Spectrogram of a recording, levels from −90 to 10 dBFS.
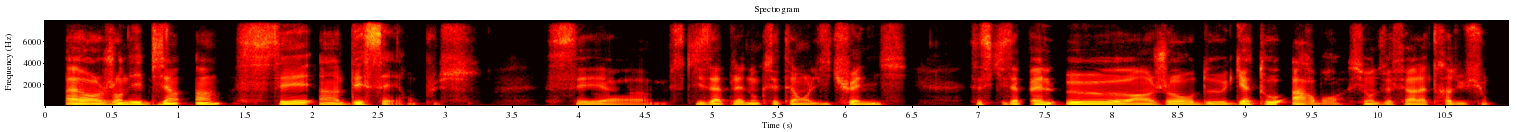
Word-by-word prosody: Alors, 115 -6 +4
j'en 120 +8 +4
ai 165 -1 +5
bien 115 0 +2
un. 135 +10 +2
C'est 135 +3 0
un 95 -4 0
dessert, 130 +9 +2
en - - -15
plus. - - -14 0.5
C'est, 90 +2 -5
hem, 75 -4 -8
ce - - -12
qu'ils 110 -2 -2
appelaient 125 +8 0
donc 110 -6 -3
c'était - - -3
en 85 -3 -3
Lituanie. 85 0 -3 0.4
C'est - - -6
ce - - -1
qu'ils - - -8
appellent, 125 0 +2
eux, 120 -4 +5
un 95 +1 0
genre 105 +3 0
de 95 -2 -2
gâteau 105 +6 +2
arbre 90 -7 -2
si - - -8
on 95 - 0
devait 90 +1 -5
faire 90 +1 -2
la 85 - -1
traduction. 85 -1 -6
105 Hz, 190 wpm, -25 LUFS, 90-125 Hz, 0.5 s, ai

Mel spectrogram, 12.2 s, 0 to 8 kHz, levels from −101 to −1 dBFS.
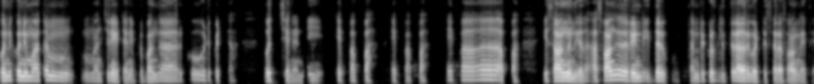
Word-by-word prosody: కొన్ని 145 +1 +2
కొన్ని 150 -1 +7
మాత్రం 150 +4 +1 0.6
మంచినే 125 +1 -3
హిట్టయిని. 110 -2 -9
ఇప్పుడు 115 +1 -17
బంగారు 130 +2 -4
కోడి 85 -1 -9
పిట్ట - - -12 0.6
వచ్చెనండి 115 -5 -10 0.4
ఏయ్ 140 - -12
పాప! 135 -1 -11 0.5
ఏయ్ 130 - -17
పాప! 120 -1 -17 0.5
ఏయ్, 155 +1 -12
పాప 165 0 0 0.5
ఈ - - -6
సాంగుంది 140 -3 +7
గదా! 110 - -6
ఆ - - +3
సాంగు 160 +3 +6 0.2
రెండ్ 135 +1 +3
ఇద్దరు 130 +2 +2 0.4
తండ్రి, 120 +2 -6
కొడుకులిద్దరూ 135 -1 -2
ఆదరగొట్టేసారు, 120 -4 +1
ఆ - - -29
సాంగునైతే. 105 0 -5
135 Hz, 135 wpm, -23 LUFS, 120-140 Hz, 0.6 s, కొన్ని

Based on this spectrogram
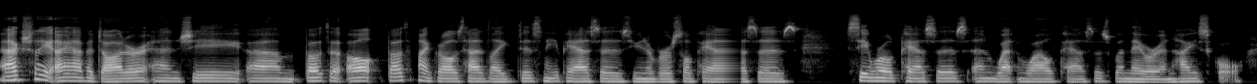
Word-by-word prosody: Actually, 205 +2 +4
I 155 - +5
have 165 -1 +2
a 150 - +1
daughter 140 +3 +3
and 145 -2 -3
she, 145 -2 -2
um, 140 -3 0
both 160 +1 +2
of 150 - +1
all 160 +1 +4
both 175 +1 0
of - - -26
my 180 -4 +2
girls 140 -2 +1
had, 135 -1 +1
like, 130 -1 -2
Disney 145 +1 -4
passes, 135 -2 -1
Universal 130 0 -2
passes, 130 0 -1 0.5
SeaWorld 160 -4 +1
passes, 140 -1 -1
and 140 -1 -3
Wet 135 -3 +1
'n 130 - -5
Wild 130 0 0
passes 130 +2 -5
when 135 -1 -2
they 125 -1 +1
were 120 0 +1
in 120 +1 -2
high 135 +1 -1
school. 130 - -6
140 Hz, 160 wpm, -23 LUFS, 130-150 Hz, 0.5 s, I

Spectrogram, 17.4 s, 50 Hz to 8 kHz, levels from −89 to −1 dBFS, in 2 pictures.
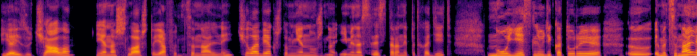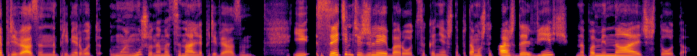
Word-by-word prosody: Я 170 -2 +1
изучала. 170 +6 +3 0.3
Я 165 0 +2
нашла, 165 -1 +2
что 170 - -6
я- 165 -2 +3
функциональный 150 - -5
человек, 245 -1 0
что 175 - -9
мне 160 0 -1
нужно 155 -4 -9
именно 155 -3 -3
с - - +5
этой 170 -1 -4
стороны 160 -1 -2
подходить. 185 - -8 0.4
Но 225 +3 -1
есть 240 +4 +3
люди, 245 +1 -2
которые, 230 -1 0 0.3
э, 175 -2 -1
эмоционально 245 - +4
привязаны, 140 - +3
например. 125 0 -7
Вот 145 0 -9
мой 165 0 -10
муж- 225 - -3
он 175 -4 -8
эмоционально 170 -3 -1
привязан. 125 -4 -6 0.5
И 190 - -1
с - - +9
этим 300 +5 +7
тяжелее 260 -2 +2
бороться, 155 -5 -4
конечно, 140 -2 -8
потому 175 +2 -5
что 195 +1 -6
каждая 195 -3 +4
вещь 245 - -3
напоминает 195 +1 +1
что-то. 155 -5 -7
175 Hz, 145 wpm, -27 LUFS, 155-220 Hz, 0.5 s, с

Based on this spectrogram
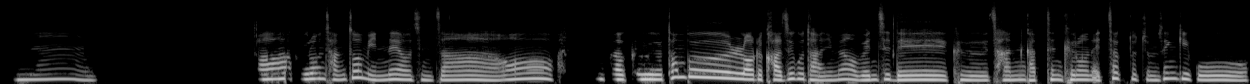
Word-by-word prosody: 음. 220 +1 -3 0.6
음. - - -25 1.6
아. 245 +3 +2 0.2
그런 255 +2 0
장점이 235 +4 -2
있네요 220 +2 0
진짜. 205 0 -5
어 215 +5 0 0.4
그러니까 235 -2 0
그 230 -1 +4
텀블러를 305 -8 +4
가지고 245 +5 +1
다니면 210 +1 -1
왠지 210 +3 0
내 210 0 +3
그 200 -2 -1
잔 205 +1 -2
같은 210 +2 -2
그런 220 0 0
애착도 265 -4 -4
좀 200 -1 -5
생기고 205 -7 -1
220 Hz, 215 characters per minute, -21 LUFS, 205-245 Hz, 1.6 s, 그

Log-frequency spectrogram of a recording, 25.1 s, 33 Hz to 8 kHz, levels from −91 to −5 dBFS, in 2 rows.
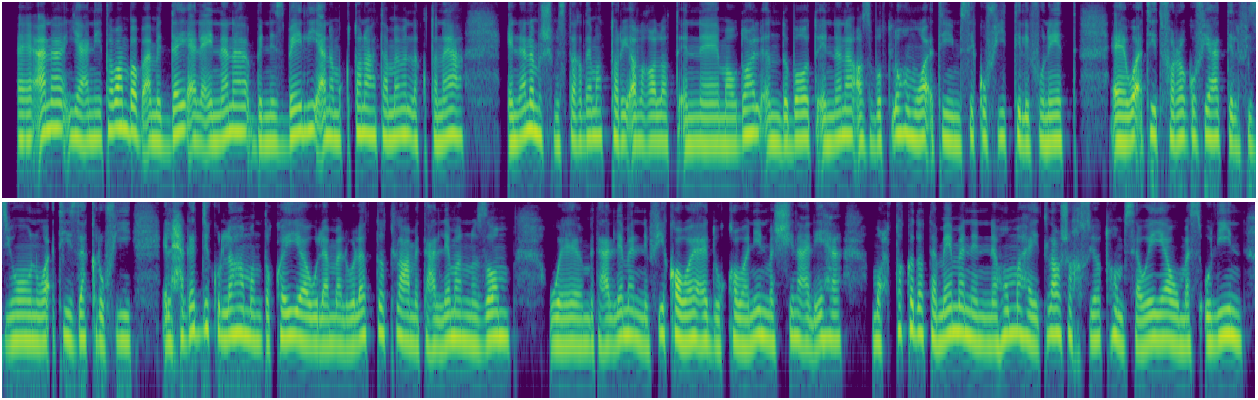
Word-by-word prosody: آآ، 175 0 +1
أنا 230 +6 +4
يعني 175 -1 0
طبعًا 230 +5 +4
بابقى 210 -6 +2
متضايقة، 170 +5 +1
لإن 160 +1 0
أنا 215 +3 +3
بالنسبة 160 +3 0
لي 215 0 +2
أنا 180 +2 +2
مقتنعة 195 +3 0
تمام 185 +1 0
الإقتناع 180 +1 0 0.5
إن 165 +2 +2
أنا 220 +4 +5
مش 190 -5 0
مستخدمة 170 +3 -1
الطريقة 175 -4 0
الغلط، 165 0 -2
إن 155 +1 0
موضوع 155 +6 +1
الإنضباط، 165 -1 0
إن 155 +1 0
أنا 195 +1 +2
أضبط 165 +1 -4
لهم 195 -2 +2
وقت 180 +1 0
يمسكوا 170 +2 -1
فيه 180 +2 -6
التليفونات 165 -1 -1 0.4
آآ، 160 0 +5
وقت 185 +5 +3
يتفرّجوا 180 -1 -1
في 190 - -1
على 180 0 +2
التليفزيون 165 +2 -1
وقت 165 +4 -2
يذاكروا 170 -2 -2
فيه، 165 +2 -4 0.3
الحاجات 185 +7 +1
دي 230 +4 -1
كلّها 200 0 +1
منطقيّة 180 0 +1
ولمّا 155 -1 0
الولاد 155 +5 -1
تطلع 190 -3 -1
متعلّمة 155 +2 -1
النظام، 170 +2 +1 0.4
ومتعلّمة 150 +3 0
إن 170 -5 -1
في 200 +8 -3
قواعد 165 -4 +3
وقوانين 160 +4 0
ماشيين 175 +2 -2
عليها، 170 +3 -1 0.3
معتقدة 205 +7 -2
تمامًا 195 +3 +2
إن 165 -5 0
هُم 190 +6 +1
هيطلعوا 185 +2 0
شخصياتهم 180 -2 -3
سويّة 160 +4 +1
ومسؤولين 160 +4 +1
170 Hz, 155 wpm, -23 LUFS, 160-185 Hz, 0.5 s, أنا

